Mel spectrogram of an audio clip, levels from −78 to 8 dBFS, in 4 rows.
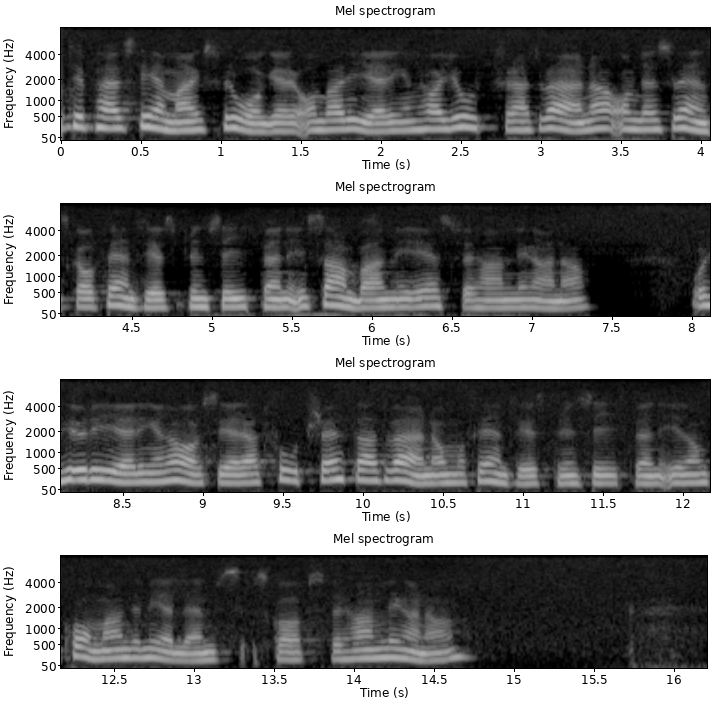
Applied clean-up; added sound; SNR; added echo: neural mask model Resemble Enhance denoiser.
